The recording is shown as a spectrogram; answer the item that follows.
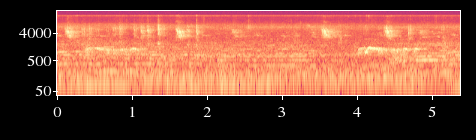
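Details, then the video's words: Wild zebra dove singing actively outdoors, a faint, soft cooing phrase of stepped notes heard twice, around the first and fourth seconds, under steady low background noise with scattered sharp chirps from other small birds. "PERKUTUT LIAR GACOR"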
